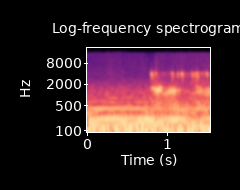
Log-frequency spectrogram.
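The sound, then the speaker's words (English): A northern leopard frog (Rana pipiens) gives its mating call: raspy, pulsing croaks start midway and continue in a quick, uneven series over a steady low hum, clear. “Frog, Ranipipiens. This is its mating call.”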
